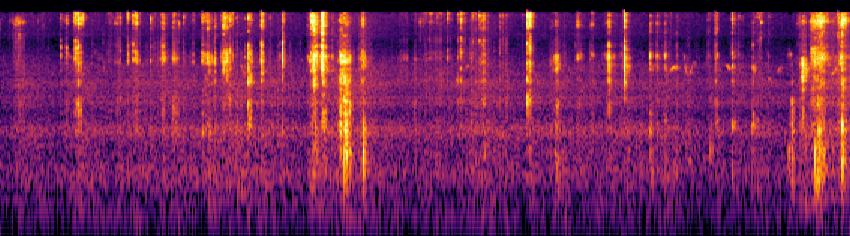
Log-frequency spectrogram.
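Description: Small scissors snipping through a magazine page, cutting out a picture: faint, irregular snips, a few louder ones about three seconds in.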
